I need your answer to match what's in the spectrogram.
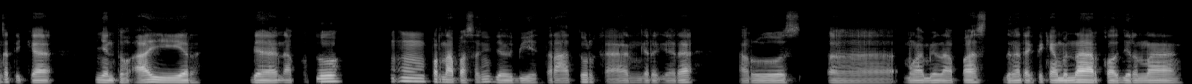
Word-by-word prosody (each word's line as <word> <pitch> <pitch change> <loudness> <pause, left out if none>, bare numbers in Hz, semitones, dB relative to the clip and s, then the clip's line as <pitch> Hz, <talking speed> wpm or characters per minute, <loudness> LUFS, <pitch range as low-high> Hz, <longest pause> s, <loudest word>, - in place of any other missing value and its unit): ketika 95 -2 0 0.4
menyentuh 95 -1 0
air, 100 -2 +4 0.5
dan 95 -1 +2
aku 100 +3 -6
tuh 135 +1 +5 0.6
mhm, 145 -2 +1
pernapasannya 115 -2 0
jauh 95 -2 +1
lebih 90 -1 -5
teratur 90 +4 -3
kan 85 +4 -5
gara-gara 90 +2 -2 0.5
harus, 90 +1 -2 0.2
eee, 85 -2 -6 0.2
mengambil 95 0 0
napas 100 +2 0 0.2
dengan 95 0 0
teknik 90 -1 -4
yang 95 0 +4
benar 100 0 +8
kalo 95 -2 +1
di 95 - +1
renang. 95 -1 +1
95 Hz, 120 wpm, -25 LUFS, 90-100 Hz, 0.6 s, benar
